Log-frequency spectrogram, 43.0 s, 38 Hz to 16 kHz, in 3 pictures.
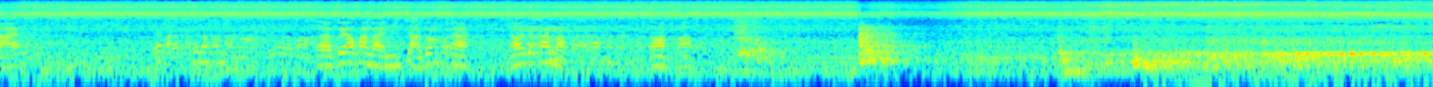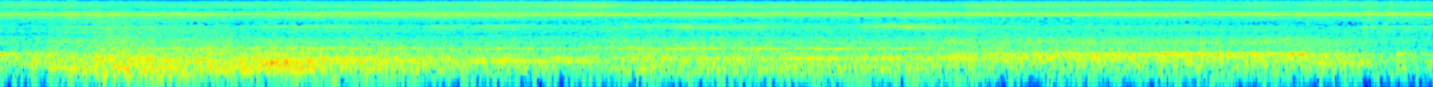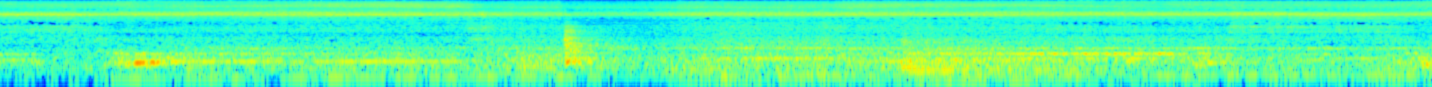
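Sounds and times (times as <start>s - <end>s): machine hum with high hiss: 0.0s - 42.9s
motor tones changing pitch: 9.8s - 33.3s, 35.1s - 42.9s.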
